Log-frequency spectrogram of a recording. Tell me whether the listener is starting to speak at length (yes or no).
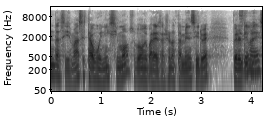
no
